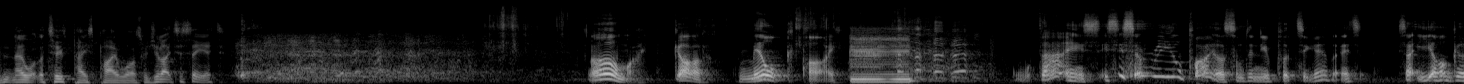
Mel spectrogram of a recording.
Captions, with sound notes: Frank still didn't know what the toothpaste pie was. Would you like to see it? [laughter] Oh my God! Milk pie. [wrong buzzer sound] Well that is, is this a real pie or something you've put together?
